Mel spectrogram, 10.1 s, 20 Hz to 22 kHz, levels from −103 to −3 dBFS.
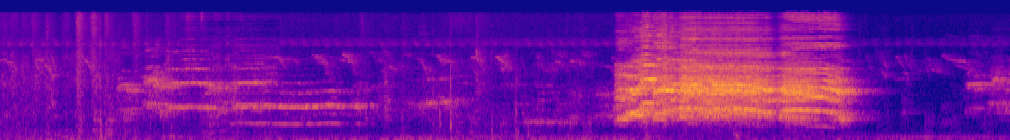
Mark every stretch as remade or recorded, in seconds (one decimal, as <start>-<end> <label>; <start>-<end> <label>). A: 0.0-1.8 recorded; 1.8-2.8 remade; 2.8-10.1 recorded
